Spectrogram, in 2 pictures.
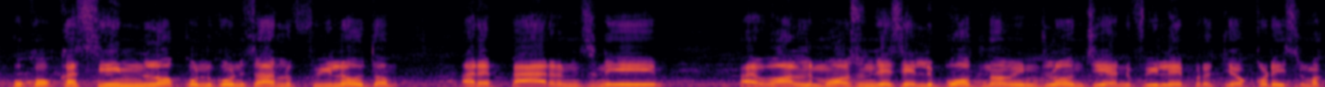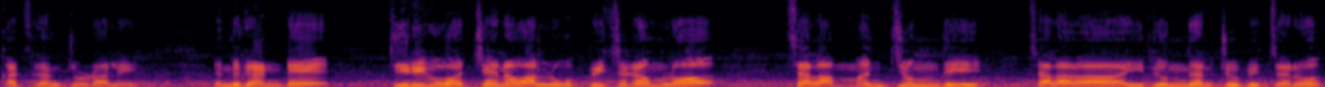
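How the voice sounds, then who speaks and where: High-voiced man, brisk, earnest review. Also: steady tone. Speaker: moviegoer giving a film review. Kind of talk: earnest spoken review to camera.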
